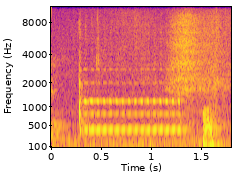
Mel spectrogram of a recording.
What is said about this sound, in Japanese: 電話聞きましたね。はいちょっとこれあれですね過ぎてますね まあちょっと電話かかってくるの遅かったんで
